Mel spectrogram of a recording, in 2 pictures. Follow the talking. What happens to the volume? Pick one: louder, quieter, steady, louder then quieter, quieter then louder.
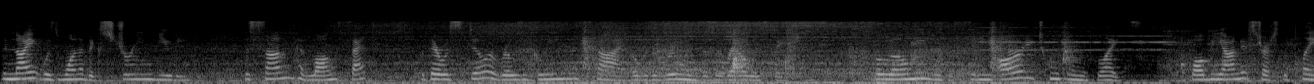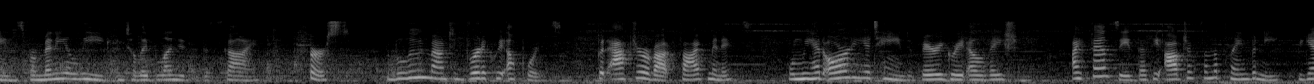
steady.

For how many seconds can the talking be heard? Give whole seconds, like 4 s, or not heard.
26 s.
